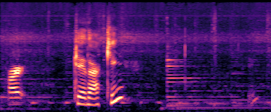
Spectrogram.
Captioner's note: speaking Spanish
